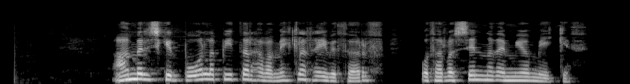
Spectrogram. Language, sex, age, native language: Icelandic, female, 50-59, Icelandic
